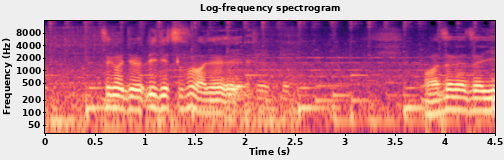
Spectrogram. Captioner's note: speaking Chinese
